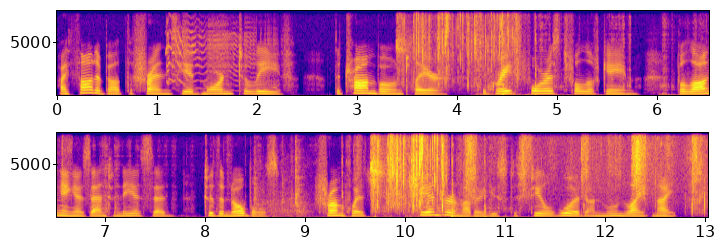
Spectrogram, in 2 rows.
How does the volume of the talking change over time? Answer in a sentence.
The loudness of the talking stays about the same.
